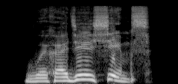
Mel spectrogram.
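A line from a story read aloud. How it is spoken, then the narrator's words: Yelled. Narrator (Russian): заорал Форбс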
